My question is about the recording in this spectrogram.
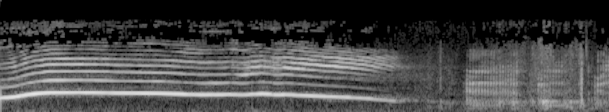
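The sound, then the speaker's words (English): A man lets out a long, loud, sustained pig-calling yell, his voice holding a steady pitch for about four seconds before dropping off, followed by muffled voices talking. “You need a voice that has been trained on the open prairies, competing sometimes with tornadoes.”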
